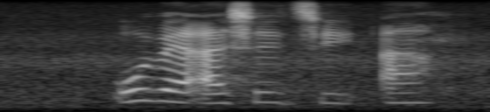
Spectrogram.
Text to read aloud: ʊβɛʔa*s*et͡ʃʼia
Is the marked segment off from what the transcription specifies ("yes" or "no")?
yes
